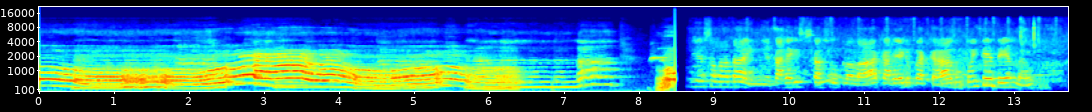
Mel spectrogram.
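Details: Dog in a pet compilation howling in long, wavering, sliding tones that rise and fall for about seven seconds. A sharp knock follows, then choppier, speech-like vocal sounds.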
